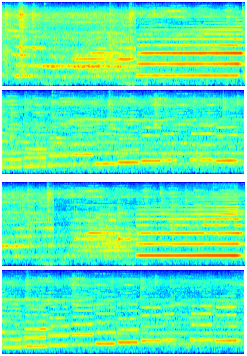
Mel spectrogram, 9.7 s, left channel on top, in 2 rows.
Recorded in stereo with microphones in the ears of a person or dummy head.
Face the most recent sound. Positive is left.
turn(degrees=-35)  # may be behind; listen again after turning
